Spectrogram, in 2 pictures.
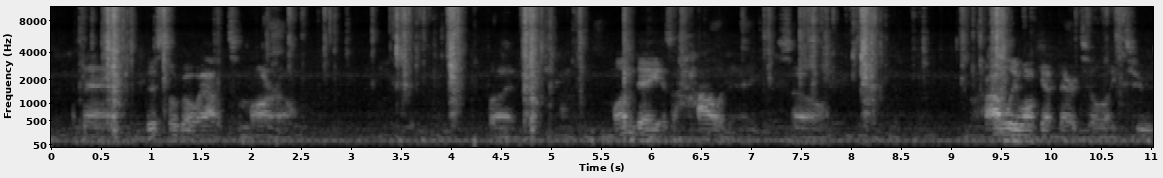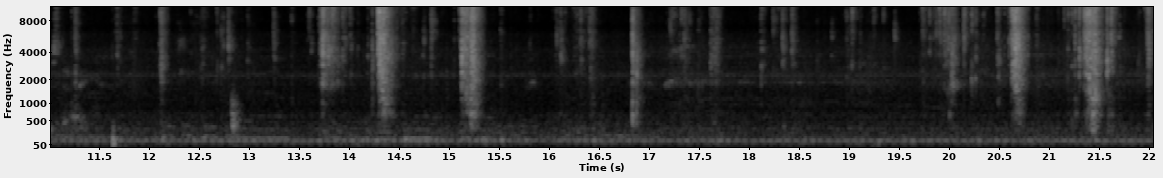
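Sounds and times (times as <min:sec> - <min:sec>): low steady hum: 0:00.0 - 0:22.0
foil card packs tearing: 0:00.3 - 0:01.3, 0:03.4 - 0:05.9, 0:07.2 - 0:08.4, 0:09.1 - 0:09.8, 0:13.6 - 0:15.4, 0:19.8 - 0:22.0
crinkling of foil: 0:00.3 - 0:05.4, 0:06.9 - 0:11.3, 0:12.1 - 0:16.6, 0:17.2 - 0:22.0.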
